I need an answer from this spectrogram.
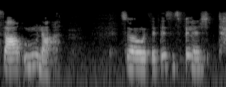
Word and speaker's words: sauna: So this one's called, if it's Finland, in Finnish you say every syllable. So sauna is sauna.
